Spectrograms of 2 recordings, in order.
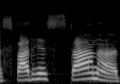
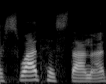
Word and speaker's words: Svadhisthana: So today um we are going through the second chakra in our series, the sadhistana chakra or swadhistana chakra. It's kind of pronounced both uh ways.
